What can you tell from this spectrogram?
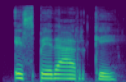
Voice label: esperar que, Spanish

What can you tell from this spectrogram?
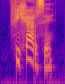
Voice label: "fijarse", Spanish

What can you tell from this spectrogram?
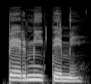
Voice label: permíteme, Spanish

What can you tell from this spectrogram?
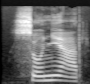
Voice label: "soñar con" Spanish

